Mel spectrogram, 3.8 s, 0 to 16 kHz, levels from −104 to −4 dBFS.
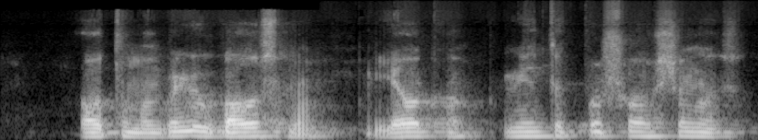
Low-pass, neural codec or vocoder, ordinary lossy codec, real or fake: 14.4 kHz; codec, 44.1 kHz, 2.6 kbps, SNAC; Opus, 16 kbps; fake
